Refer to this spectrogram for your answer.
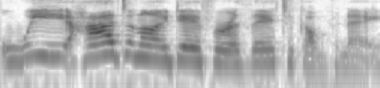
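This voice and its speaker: A woman speaks at a high pitch with very wide pitch swings and a bright, sharp tone. The recording is very clean, with a silent background. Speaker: theatre company founder. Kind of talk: casual interview.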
